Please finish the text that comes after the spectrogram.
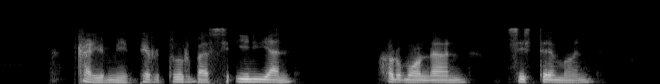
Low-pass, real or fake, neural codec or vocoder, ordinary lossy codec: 5.4 kHz; fake; codec, 16 kHz in and 24 kHz out, 0.8 kbps, FocalCodec, streaming, 65536 codes; Opus, 64 kbps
